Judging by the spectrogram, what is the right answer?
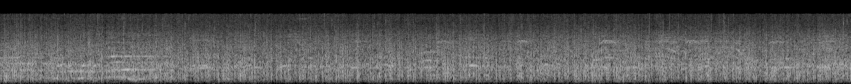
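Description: Heavy rain falling steadily on the river and its banks, a dense even hiss with no breaks.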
